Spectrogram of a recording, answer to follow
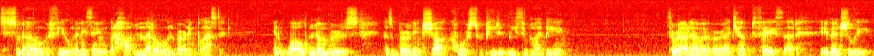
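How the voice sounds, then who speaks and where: An actor playing a haunted, obsessive traveler between twisted worlds in a horror audio drama, speaking in a measured, brooding, literary way with halts. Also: male voice, low voice, gravelly, fairly bright tone, slight background noise, full character voice. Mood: wistful, brooding. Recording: reverberant voice over music. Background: music.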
